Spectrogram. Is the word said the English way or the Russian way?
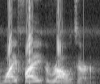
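English. It is said with an English pronunciation. "but in English you have Wi-Fi router"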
